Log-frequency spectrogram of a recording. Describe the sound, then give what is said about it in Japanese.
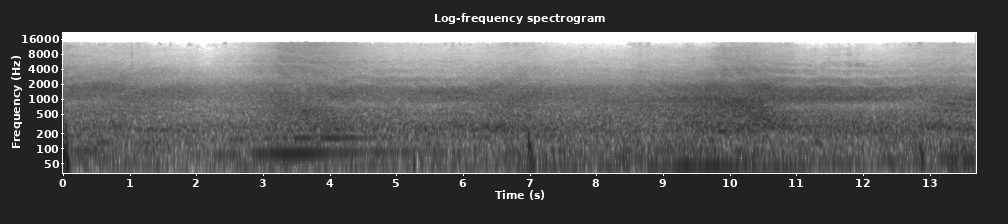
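Cars swish past on a road, with two louder passes swelling and fading around a steady low hum of surprisingly heavy traffic, and no one speaking. “すごい意外と交通量が”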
